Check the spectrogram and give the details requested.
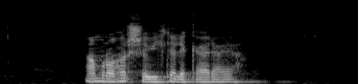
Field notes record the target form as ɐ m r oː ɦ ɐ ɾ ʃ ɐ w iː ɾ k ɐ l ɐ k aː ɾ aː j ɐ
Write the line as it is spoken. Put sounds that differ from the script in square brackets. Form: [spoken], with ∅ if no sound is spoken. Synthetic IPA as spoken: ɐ m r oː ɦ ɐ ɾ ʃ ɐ w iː [l] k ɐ l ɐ k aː ɾ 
